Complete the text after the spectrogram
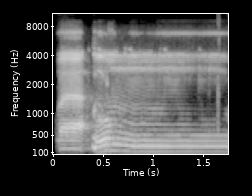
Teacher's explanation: mimnya mim tasdid dibaca gunah atau mendengung ditahan dua harakat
